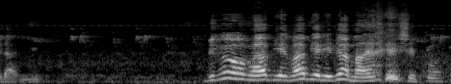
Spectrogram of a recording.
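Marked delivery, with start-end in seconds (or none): 2.1-4.4 loud protest. Acted. Arguing back at a comment.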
